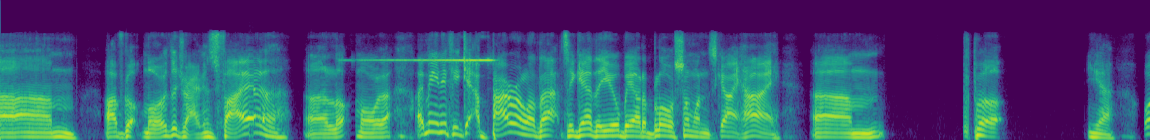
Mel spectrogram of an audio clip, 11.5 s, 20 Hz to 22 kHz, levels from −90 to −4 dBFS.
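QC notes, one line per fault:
2.49–2.55 s and 3.51–3.57 s, short concealed packet loss: about 40 ms of audio never arrived, so the decoder extended the preceding sound and crossfaded back. The result is a brief smear or wobble rather than a clean gap or dropout, and a short consonant can disappear.
2.53–2.59 s, 3.55–3.57 s, 5.37–5.55 s, 7.35–7.41 s, lost packet rebuilt from error correction: the decoder played low-bitrate backup copies of the missing audio, so there is no hole. Stretches of 40 ms, 20 ms, 100 ms and 40 ms turn rougher and noisier for a moment. Unlike concealment, the real sound continues rather than being guessed. The longest stretch fits several 20 ms packets in a row.
3.37–5.06 s, loudspeaker feedback squeal: a steady 3.8 kHz tone grows over roughly 1.5 s until it is about as loud as the speech. Its single fixed pitch and gradual swell set it apart from broadband distortion or a brief click. 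It comes from the microphone picking up its own loudspeaker.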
